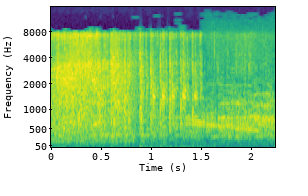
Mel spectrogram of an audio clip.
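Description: Cartoon whirlwind sound effect: a burst of rushing hiss with fast rattling clicks, giving way about one and a half seconds in to a slowly falling whistle.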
